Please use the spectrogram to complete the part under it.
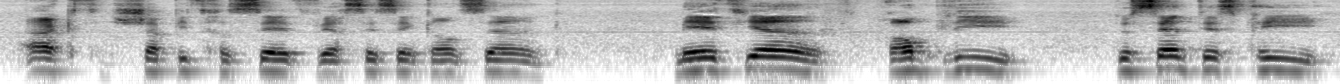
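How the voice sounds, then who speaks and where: A man preaching in an earnest, deliberate way, delivering devotional words phrase by phrase. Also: fairly high pitch, dark tone. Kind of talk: devotional teaching with scripture reading.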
